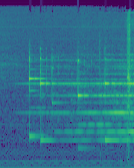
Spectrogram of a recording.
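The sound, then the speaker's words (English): A tinny electronic startup jingle plays from the small speaker of an old mobile phone as it loads, a quick sequence of bright tonal notes with sharp onsets, fairly loud, over a faint steady hum. “This speaker's a bit tinny.”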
